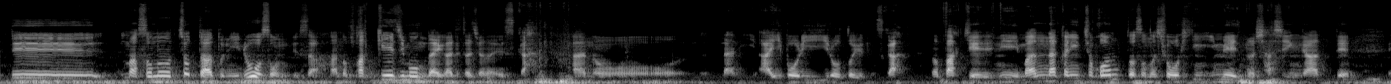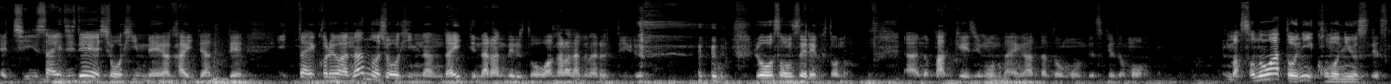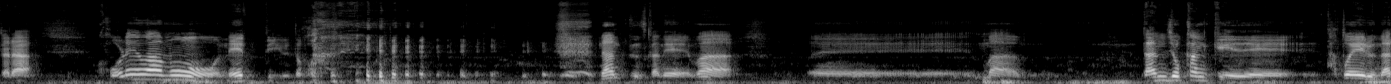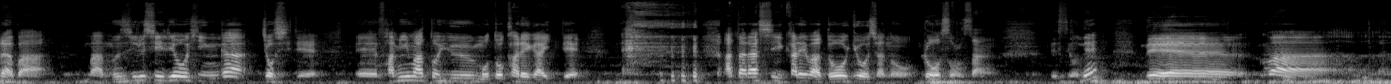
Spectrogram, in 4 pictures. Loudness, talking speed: -21 LUFS, 285 characters per minute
